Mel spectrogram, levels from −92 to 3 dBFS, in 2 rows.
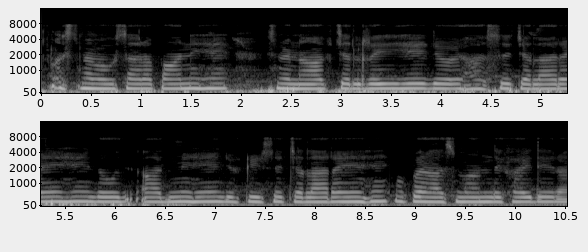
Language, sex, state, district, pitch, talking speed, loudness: Hindi, female, Bihar, Begusarai, 195 Hz, 165 wpm, -33 LUFS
